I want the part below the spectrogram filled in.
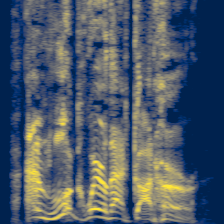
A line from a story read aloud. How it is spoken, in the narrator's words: roared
